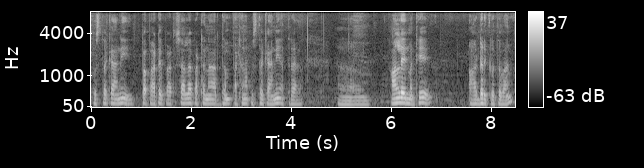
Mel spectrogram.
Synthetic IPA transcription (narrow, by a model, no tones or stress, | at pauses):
pust̪ɐkaːnippaʈɐpaːʈɐ̥saːlapɐʈʰɐnaːɾd̪ʰʱɐmpɐʈʰɐnɐpust̪ɐkaːniɐt̪ʰɐɾa | anlajnmɐd̪ʱːje | aɾɖɐɾkɾut̪ɐʋaːn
